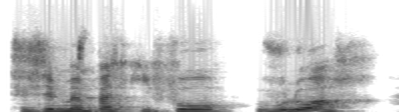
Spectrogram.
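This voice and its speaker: Coach guy, kinda high voice, pushes his points hard, muffled sound. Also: level tone, normal speed. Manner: explanatory, emphatic. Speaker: fitness coach interviewer. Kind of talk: coaching interview. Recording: dull muffled audio.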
